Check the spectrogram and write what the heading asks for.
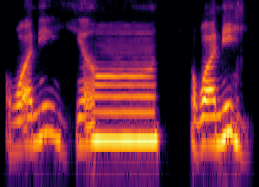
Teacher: ग़ा को मोटा पढ़ेंगे, ग़ाइन हमेशा मोटा पढ़ा जाता है क्योंकि वो खुशा-दिन की फैमिली से है, 7 मोटे हुरूफ में से है, 7 हेवी लेटर्स में से है।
